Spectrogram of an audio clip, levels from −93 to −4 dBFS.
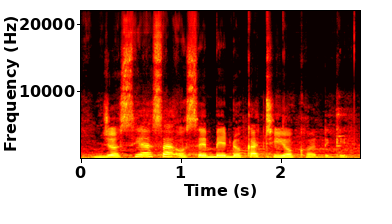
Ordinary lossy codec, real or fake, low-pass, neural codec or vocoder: none; fake; none; vocoder, 44.1 kHz, 128 mel bands every 256 samples, BigVGAN v2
